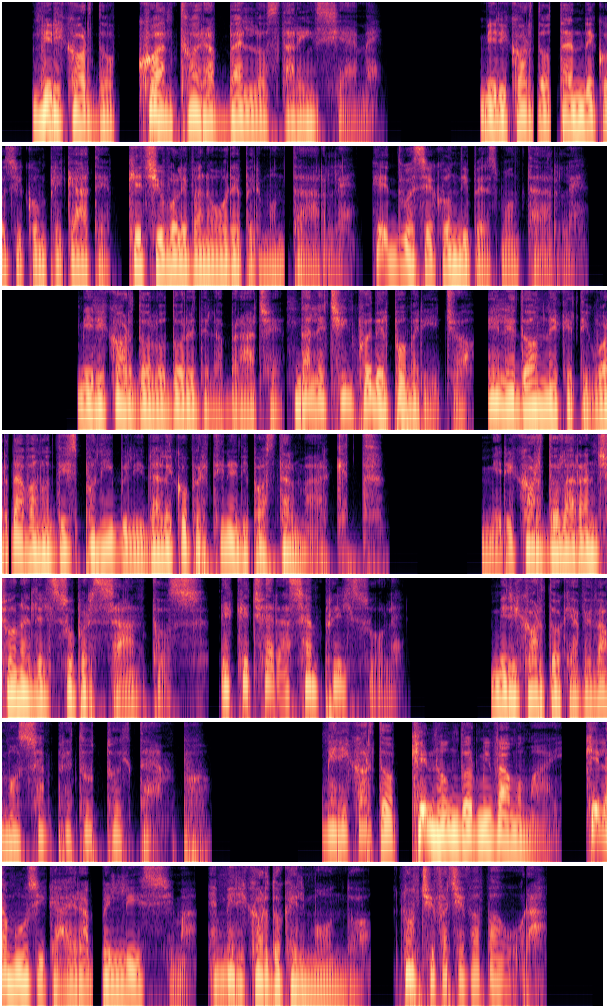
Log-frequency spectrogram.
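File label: Italian, male, Acting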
